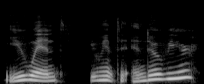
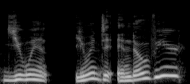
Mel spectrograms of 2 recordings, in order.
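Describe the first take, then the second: First: It is said in a neutral tone. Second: It is said in a surprised tone.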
